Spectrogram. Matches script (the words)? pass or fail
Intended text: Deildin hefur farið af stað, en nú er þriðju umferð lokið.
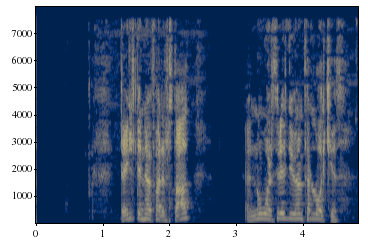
pass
